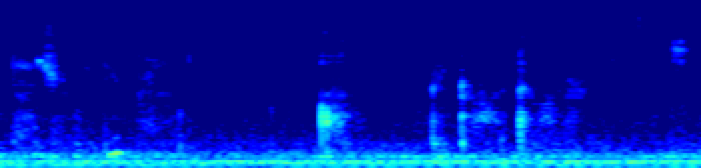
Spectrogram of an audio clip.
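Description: Faint whispering in a few short breathy bursts over a low, steady room hum.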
